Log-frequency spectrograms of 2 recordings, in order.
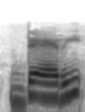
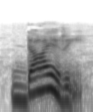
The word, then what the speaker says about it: dairy: little clarification to make usually in the classes i hear you children pronouncing the word dairy as diary it is different let me make it clear to you all dairy means the milk products okay dairy and diary is a notebook on which you can write all right so these two words they are different they have different meanings and different pronunciations all right please don't get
